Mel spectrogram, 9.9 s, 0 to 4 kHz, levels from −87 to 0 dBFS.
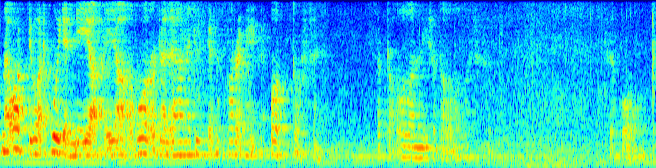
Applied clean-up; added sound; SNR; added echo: none; Bicycle; 15 dB; reverberation time 0.8 s.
